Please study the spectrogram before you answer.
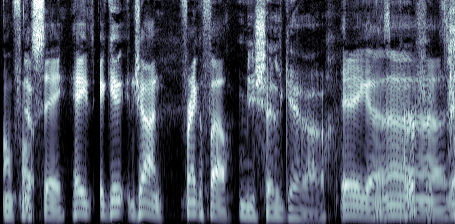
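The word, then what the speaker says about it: Michel Guérard: garrard's place right or however you're supposed to pronounce it on Francais hey John Francophile Michelle Guero there you go that's perfect yeah yeah that's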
